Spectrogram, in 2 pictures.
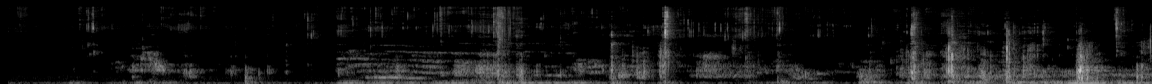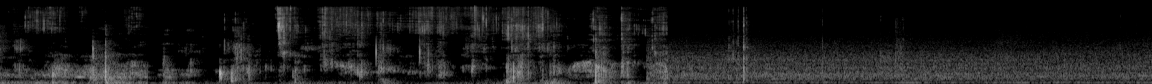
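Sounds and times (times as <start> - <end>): wet chewing and lip smacks: 0.8 - 3.3, 4.3 - 18.2.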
